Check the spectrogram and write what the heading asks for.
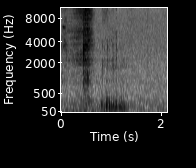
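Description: A man's faint breath followed by a short, low, closed-mouth hum, in a thinking pause between his words.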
